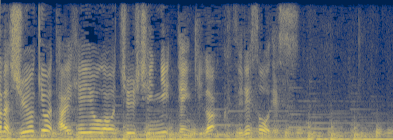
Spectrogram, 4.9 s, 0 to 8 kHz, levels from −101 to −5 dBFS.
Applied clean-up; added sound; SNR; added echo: none; Musical instrument; 2 dB; none.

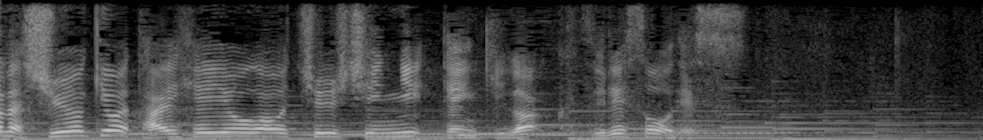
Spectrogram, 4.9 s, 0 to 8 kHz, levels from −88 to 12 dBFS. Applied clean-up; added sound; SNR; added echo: none; none; none; none.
